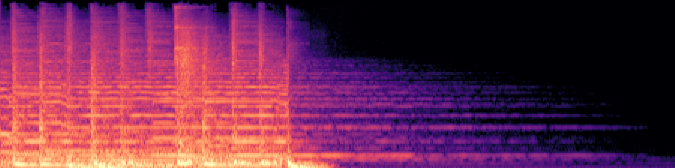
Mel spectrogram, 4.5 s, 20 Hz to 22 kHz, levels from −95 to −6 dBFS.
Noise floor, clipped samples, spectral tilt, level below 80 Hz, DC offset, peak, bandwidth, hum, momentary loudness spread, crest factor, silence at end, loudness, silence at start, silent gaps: -71 dBFS; under 0.1%; -6 dB/octave; -20 dBFS; under 0.1%; 0 dBFS; 19.5 kHz; none; 4 LU; 14 dB; 2.25 s; -12 LUFS; 0 s; none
